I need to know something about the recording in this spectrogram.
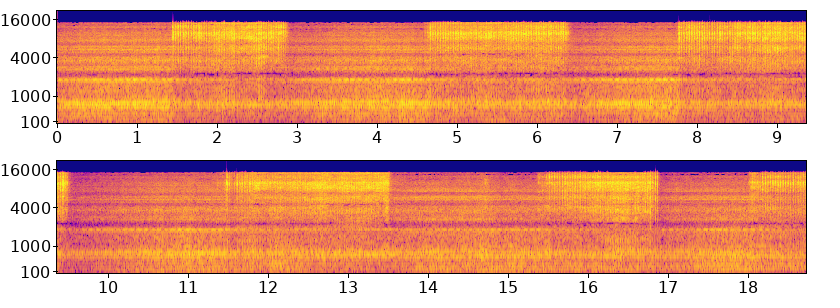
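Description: A bench grinder hums steadily.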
